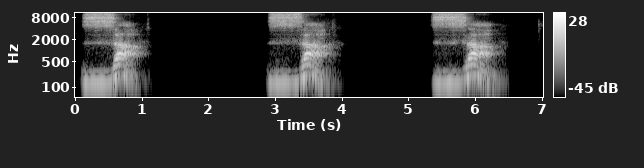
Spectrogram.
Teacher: ऊपर के दांत में इधर लगाए, अब इधर जो है जबान की नोक नीचे के दांत की जड़ में लगाएंगे। ठीक है, जबान की नोक नीचे के दांत की जड़, और इसकी आवाज सख्ती से आएगी, स्ट्रेस रहेगा आवाज में।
